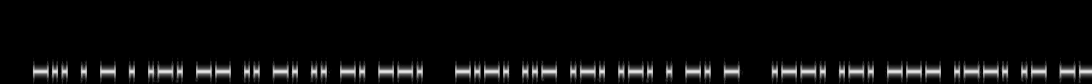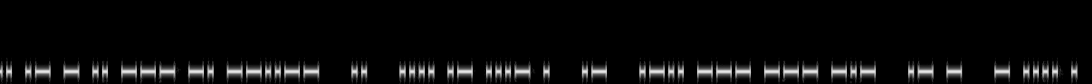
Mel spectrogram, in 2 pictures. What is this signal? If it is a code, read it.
Morse code, heard as a keyed tone, about 25 wpm, 600 Hz. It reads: DETERMINING CURRENT PROPAGATION, I HAVE A LOOK AT THE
